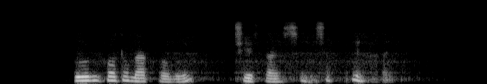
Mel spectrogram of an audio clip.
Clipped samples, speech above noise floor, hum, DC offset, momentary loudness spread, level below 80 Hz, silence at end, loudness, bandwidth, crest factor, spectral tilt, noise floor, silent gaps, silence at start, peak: under 0.1%; 51 dB; none; under 0.1%; 21 LU; -60 dBFS; 0.95 s; -24 LUFS; 7.6 kHz; 20 dB; -8.5 dB/octave; -75 dBFS; none; 0.75 s; -6 dBFS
